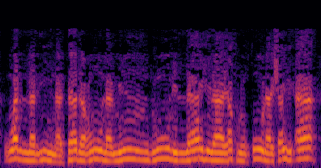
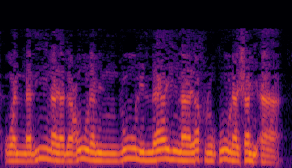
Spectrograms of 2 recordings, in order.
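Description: First: تدعون said "tad'una", t first; Qalun's تدعون with an initial ta; read with ta. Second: Said in the usual way. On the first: Shown as a demonstration. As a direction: start تدعون with t instead of y. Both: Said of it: "قرأ قالون بالتاء هكذا".

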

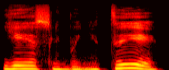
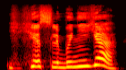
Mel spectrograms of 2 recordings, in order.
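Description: First: Slow, low, sinister male voice, stressing ты; ominous. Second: High pitched indignant, stressing я; a higher-pitched indignant line that hits я. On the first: Prisoner throws her words back, ominously. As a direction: drag it out darkly, landing on ты. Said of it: "зловеще произнёс пленник". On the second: Heroine protests to the captor, hitting я. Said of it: "возмущённо прошептала я". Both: A narrator's reading.

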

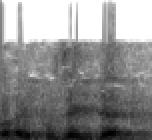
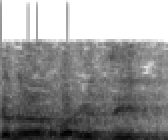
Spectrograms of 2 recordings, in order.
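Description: First: زيدا ending in a clear open a, zeda; رأيت زيدا, stop on the alif, zeda; pause on zayda with alif. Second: زيد ended flat, no alif, stopped dead as zed; رأيت زيد with زيد closed silent as zed; pause on bare zayd. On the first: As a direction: finish زيدا with a long open a as the standard requires. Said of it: "المفروض تقول". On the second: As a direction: say زيد clipped to zed with no final vowel, the everyday way. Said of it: "ودي اللهجة العامية الموجودة عند الناس". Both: Shown as a demonstration.

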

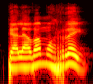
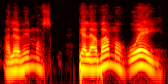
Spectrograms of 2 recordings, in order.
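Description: First: "rey" said clearly and loud with a tapped r; "rey" with a crisp r, not "güey"; correct rey. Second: "güey" said loud instead of "rey", like slang for dude; "güey" with a gw sound where "rey" should be; misheard güey. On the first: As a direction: correct it firmly, "te alabamos, rey". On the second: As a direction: blurt "te alabamos, güey" as the child's mishearing. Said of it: "No, no dijo eso". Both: Retold or imitated.

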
